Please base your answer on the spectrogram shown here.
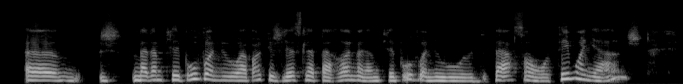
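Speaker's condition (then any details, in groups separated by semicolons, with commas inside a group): No condition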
